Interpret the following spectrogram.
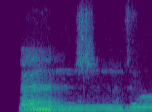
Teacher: Nun bertemu dha tu nun tidak ada tanda mati, yang tu kena dengung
